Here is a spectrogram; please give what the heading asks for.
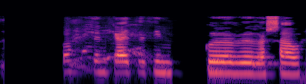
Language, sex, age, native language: Icelandic, female, 10, Icelandic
